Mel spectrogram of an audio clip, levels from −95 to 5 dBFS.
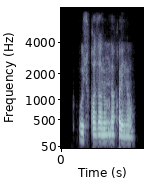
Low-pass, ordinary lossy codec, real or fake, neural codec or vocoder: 7.2 kHz; AAC, 48 kbps; fake; vocoder, 44.1 kHz, 128 mel bands, Pupu-Vocoder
